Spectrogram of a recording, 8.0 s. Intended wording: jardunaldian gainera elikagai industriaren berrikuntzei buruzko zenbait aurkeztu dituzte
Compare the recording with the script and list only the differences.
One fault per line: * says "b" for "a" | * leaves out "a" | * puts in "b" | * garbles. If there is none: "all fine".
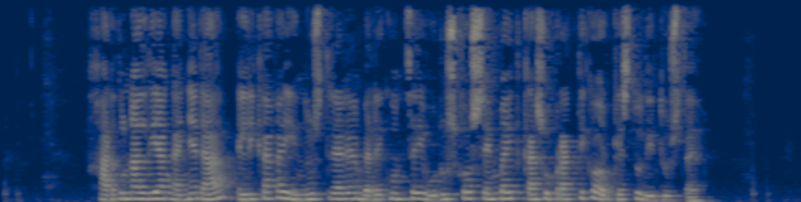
* puts in "kasu praktiko"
